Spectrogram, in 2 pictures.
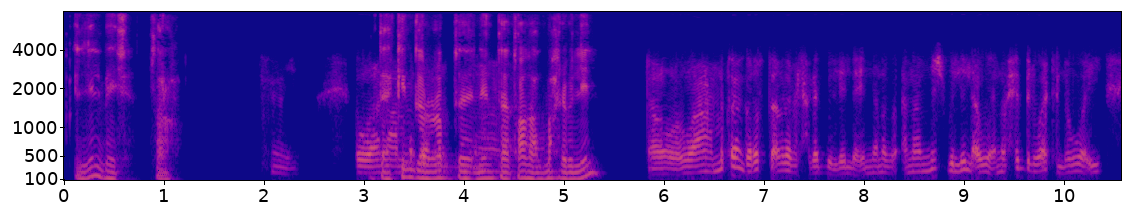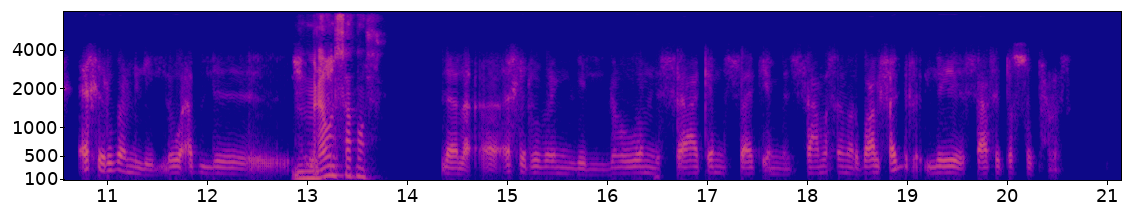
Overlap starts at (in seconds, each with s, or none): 3.0 s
